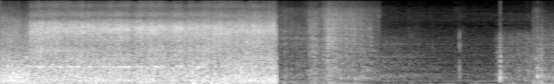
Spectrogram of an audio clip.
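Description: Loud wind rush on the microphone mixed with the hiss of a snowboard sliding on snow. It cuts off abruptly about three seconds in, leaving a much quieter stretch with a few faint clicks.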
